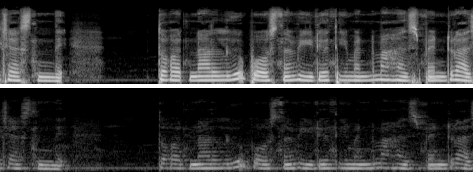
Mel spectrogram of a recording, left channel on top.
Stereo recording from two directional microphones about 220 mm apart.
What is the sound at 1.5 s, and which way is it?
Speech, 50° left (ahead or behind).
